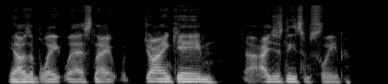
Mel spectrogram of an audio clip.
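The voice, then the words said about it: Tired, low-energy voice. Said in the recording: “I'm exhausted. I really am. I'm sorry if my voice sounds like, you know, if I'm not peppy ... holding back ... I am so tired.”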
